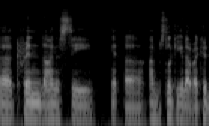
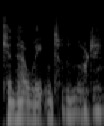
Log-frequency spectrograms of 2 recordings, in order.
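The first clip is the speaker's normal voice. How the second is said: put-on much quieter elderly old man voice; 3 semitones higher, 8 dB quieter than usual. Voicing a character in an acted scene, the speaker uses an old man voice. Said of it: "I'm giving him an old man voice".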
